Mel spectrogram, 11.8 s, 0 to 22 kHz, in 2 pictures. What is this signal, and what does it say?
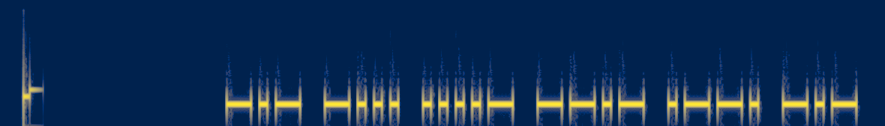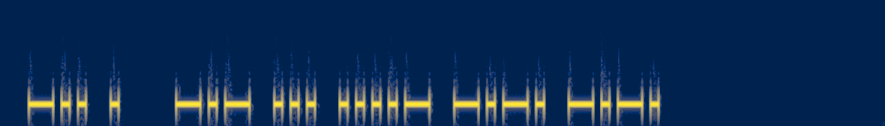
Morse code, heard as a keyed tone, about 22 wpm, 700 Hz. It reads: KB4QPK DE KS4CC
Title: USA Callsign DE Callsign 22wpm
